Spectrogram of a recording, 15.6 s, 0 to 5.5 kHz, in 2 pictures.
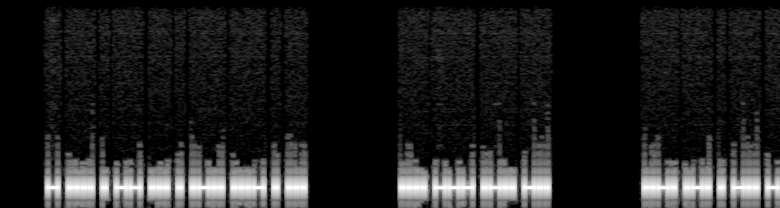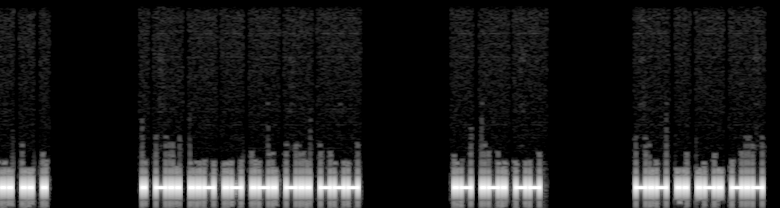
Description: Morse code, heard as a keyed tone, about 36 wpm, 550 Hz. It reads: THEMSELVES HOLD FREDDIE EDUARDO ARM KIRK
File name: Ultimate Word List / 35WPM Ultimate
